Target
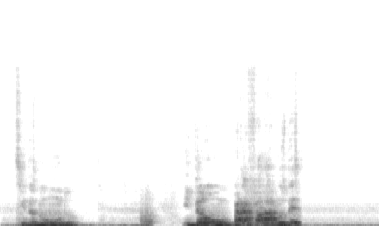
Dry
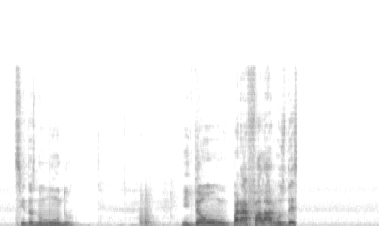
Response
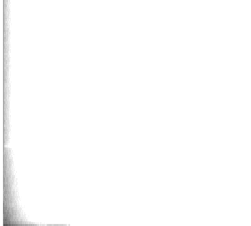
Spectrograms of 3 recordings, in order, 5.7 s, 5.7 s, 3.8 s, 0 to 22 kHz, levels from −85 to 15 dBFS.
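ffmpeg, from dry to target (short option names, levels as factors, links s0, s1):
-filter_complex "[0:a]asettb=1/sr,asplit=3[s0][s1][s2];[s0]atrim=end=2.214[s3];[s1]atrim=start=2.21:end=2.81,asetpts=PTS-STARTPTS,afade=t=in:d=0.004:c=qsin,afade=t=out:st=0.596:d=0.004:c=qsin,highpass=630[s4];[s2]atrim=start=2.806[s5];[s3][s4]acrossfade=d=0.004:c1=hsin:c2=qsin[s6];[s6][s5]acrossfade=d=0.004:c1=qsin:c2=hsin[s7];[1:a]atrim=start_sample=2205,atrim=end_sample=3969[s8];[s7][s8]afir=irnorm=-1:irlink=0,volume=0.422"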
